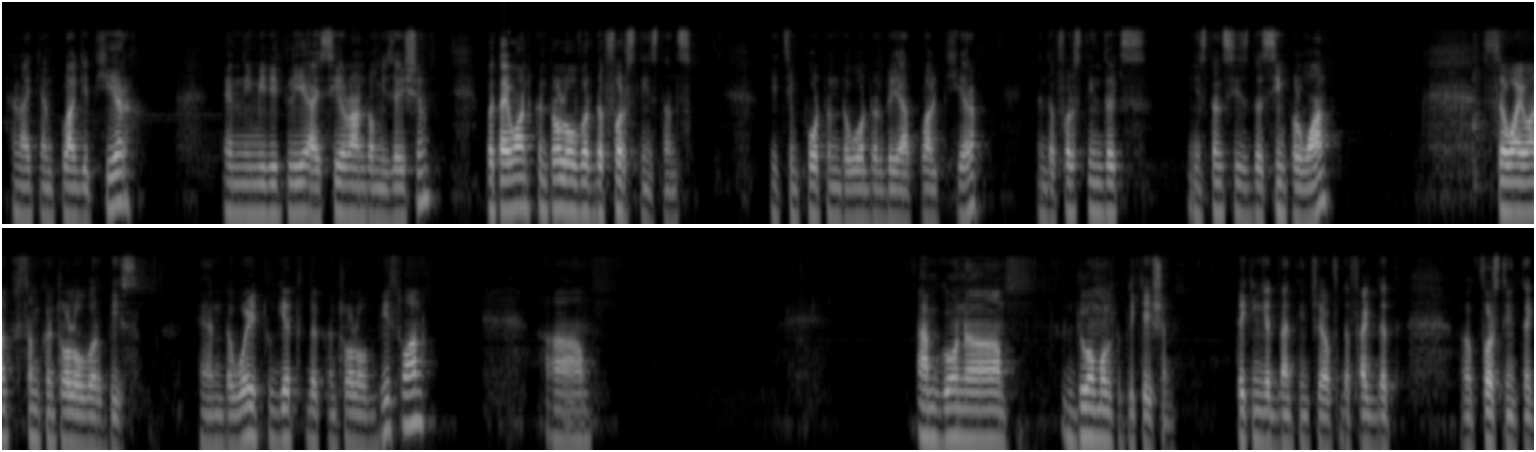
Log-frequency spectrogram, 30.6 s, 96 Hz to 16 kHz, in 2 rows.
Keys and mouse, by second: 3.1 click, 6.7 middle click, 7.8 click, 9.1 middle click, 10.8 click, 11.6-12.6 drag, 13.1 middle click, 16.6 middle click, 17.4 middle click, 25.5 click, 26.2 click, 27.0 middle click.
